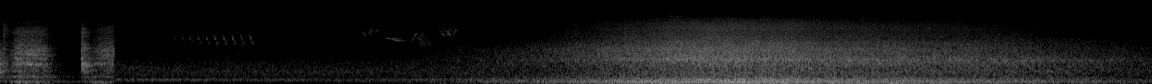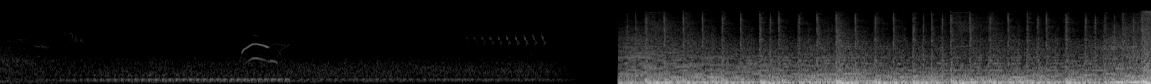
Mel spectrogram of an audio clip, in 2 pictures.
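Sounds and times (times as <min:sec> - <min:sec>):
animal call like a meow: 0:13.9 - 0:14.4
music: 0:17.7 - 0:23.0.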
